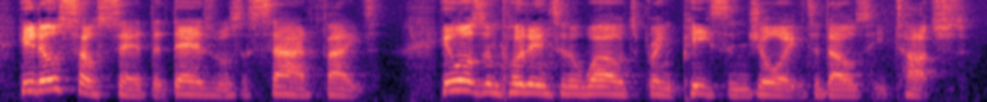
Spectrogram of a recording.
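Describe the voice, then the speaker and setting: A narrator reading fan fiction aloud as scripted storytelling. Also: medium pitch.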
